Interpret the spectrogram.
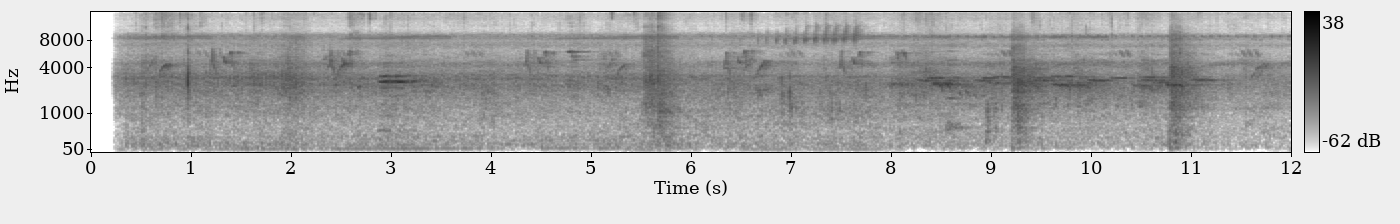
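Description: Outdoor ambience: a steady background hiss with scattered short, high chirps of small birds, clustered around three seconds in and again in the last few seconds. A few soft knocks sound through it.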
